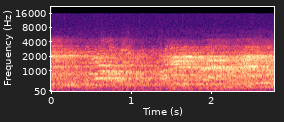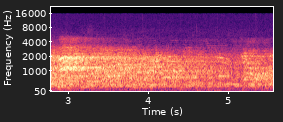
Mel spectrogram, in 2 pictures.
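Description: Children chatter and call out in a large echoing hall.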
